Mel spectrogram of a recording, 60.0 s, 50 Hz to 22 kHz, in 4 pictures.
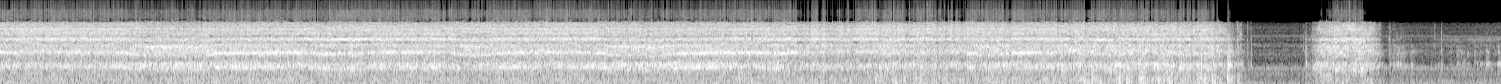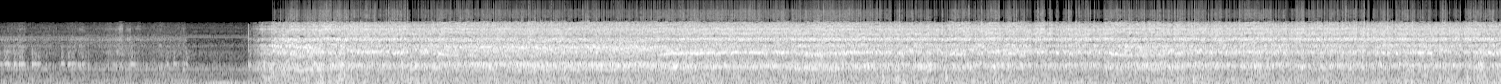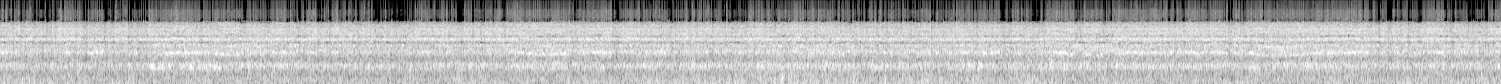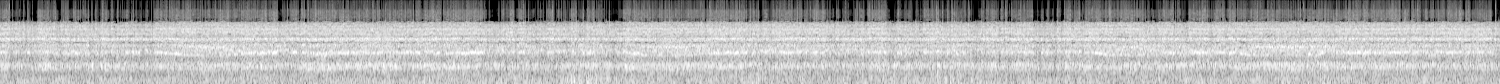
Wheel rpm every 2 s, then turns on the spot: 230, 220, 230, 230, 230, 220, 70, 20, 20, 200, 220, 230, 230, 230, 230, 230, 230, 230, 230, 230, 230, 230, 230, 230, 230, 230, 230, 230, 220, 230.
14-16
